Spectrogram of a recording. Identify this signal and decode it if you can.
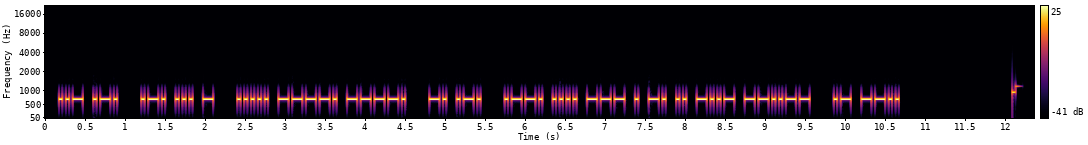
Morse code, heard as a keyed tone, about 28 wpm, 700 Hz. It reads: UR RST 599 NR PHOENIX, AZ
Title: Practice QSO - Exchange 1 - Beginning - 28wpm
